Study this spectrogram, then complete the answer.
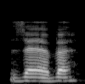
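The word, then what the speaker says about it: זאב: pronounced with a v written as a b but pronounced as a v sub zev these two go back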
